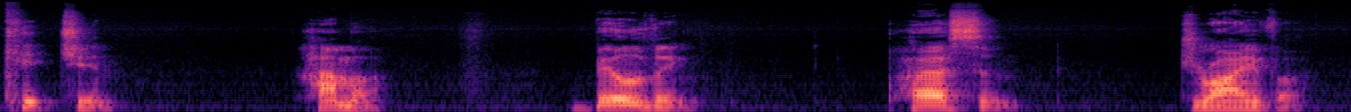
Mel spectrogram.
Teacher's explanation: all of these words have two syllables and all of them have the stress on the first syllable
